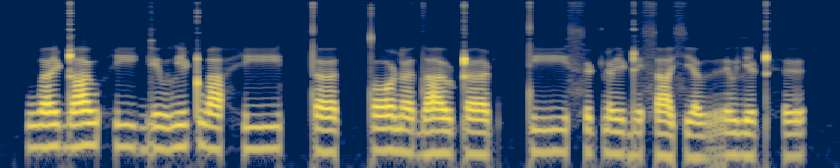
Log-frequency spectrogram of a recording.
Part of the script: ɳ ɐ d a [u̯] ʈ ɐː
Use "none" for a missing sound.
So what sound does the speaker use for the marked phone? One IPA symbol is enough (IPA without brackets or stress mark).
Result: u̯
